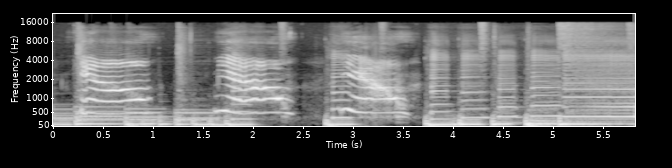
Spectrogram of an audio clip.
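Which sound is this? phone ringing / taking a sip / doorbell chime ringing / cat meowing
cat meowing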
